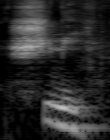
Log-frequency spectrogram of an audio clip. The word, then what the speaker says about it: chimie: Chimica en français, chimie. Le E ne se prononce pas.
